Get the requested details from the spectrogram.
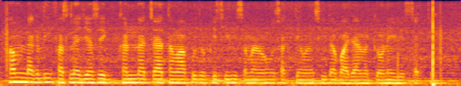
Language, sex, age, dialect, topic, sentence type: Hindi, male, 18-24, Awadhi Bundeli, agriculture, question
